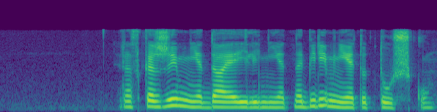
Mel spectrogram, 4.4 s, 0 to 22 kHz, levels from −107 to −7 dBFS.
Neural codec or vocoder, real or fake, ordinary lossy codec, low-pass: vocoder, 22.05 kHz, 80 mel bands, Vocos; fake; none; 7.2 kHz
